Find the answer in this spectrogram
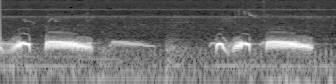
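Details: Spotted doves (tekukur) in the Riau Islands, Indonesia, cooing during a luring session at a new site with a trained decoy dove; two rounds of a short double note followed by a long, steady, mellow coo, with faint low background rumble.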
